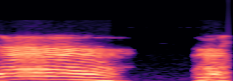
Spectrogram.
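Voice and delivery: mock animal snarl, steaming with anger. Arnold refusing to answer the publicist, imitated snarl. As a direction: growl back wordlessly, like an annoyed beast. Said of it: "kept snarling".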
